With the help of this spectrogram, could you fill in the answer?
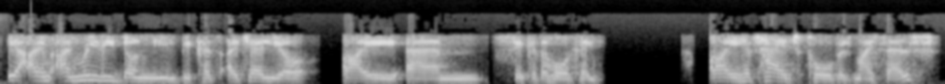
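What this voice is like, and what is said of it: Irish Kerry accent. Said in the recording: “I'm a Kerry woman and everybody knows my accent”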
